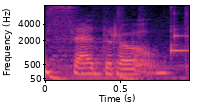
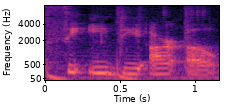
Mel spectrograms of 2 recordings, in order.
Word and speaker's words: Cedro: with the nature theme i have the name cedro spelt c-e-d-r-o or cedro and this one directly means cedar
